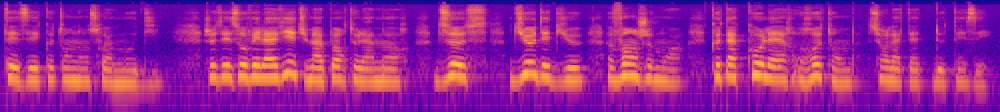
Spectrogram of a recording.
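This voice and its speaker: A woman's voice: mid-range voice, unhurried, mellow, lightly acted. A woman voicing an abandoned young woman in a told story, lamenting in anguish. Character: abandoned young woman, grief-stricken, vengeful.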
